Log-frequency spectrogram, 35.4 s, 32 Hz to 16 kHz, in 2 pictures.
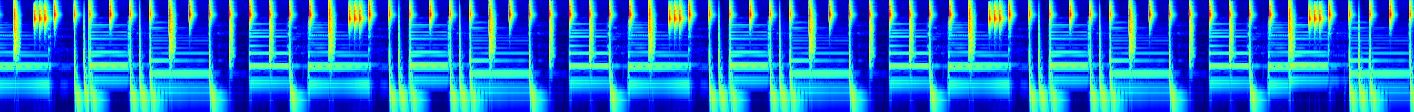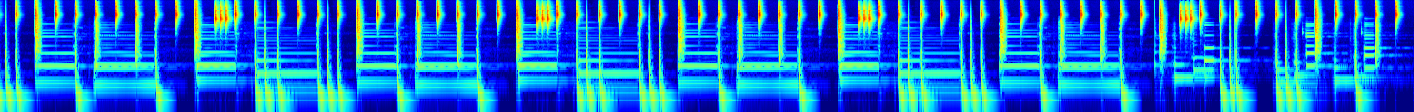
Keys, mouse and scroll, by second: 1.0 ctrl+z, 3.6 e, 6.8-8.6 drag, 8.0 ctrl+z, 12.2-14.0 drag, 18.0-19.4 drag, 19.4 ctrl+z, 24.0-26.0 right drag, 26.0 i.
